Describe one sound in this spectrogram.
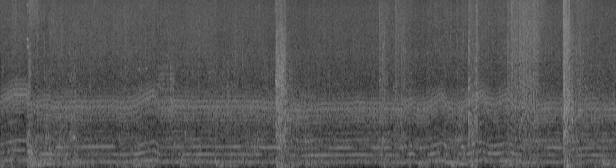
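A car body thumps over bumps.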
